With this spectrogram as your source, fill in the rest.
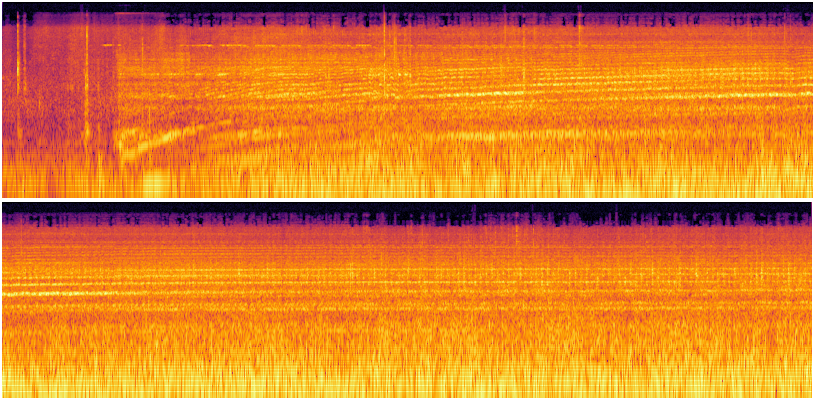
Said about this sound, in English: I'm gonna do the throttle this time to really max out power from that motor and give you guys some feedback on what it sounds like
